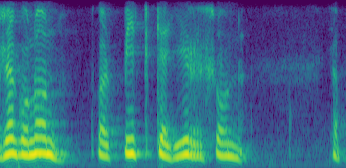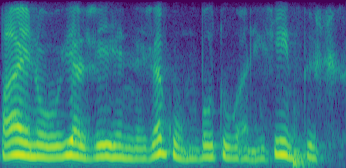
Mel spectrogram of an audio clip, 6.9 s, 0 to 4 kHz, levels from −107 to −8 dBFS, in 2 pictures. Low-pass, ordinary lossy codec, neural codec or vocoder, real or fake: 3.6 kHz; Opus, 24 kbps; none; real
